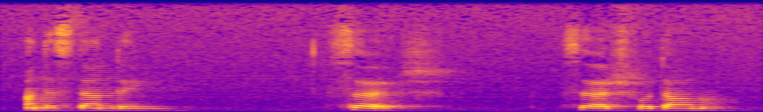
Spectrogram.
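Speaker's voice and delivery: slow reading with long pauses between items.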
